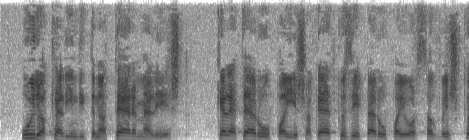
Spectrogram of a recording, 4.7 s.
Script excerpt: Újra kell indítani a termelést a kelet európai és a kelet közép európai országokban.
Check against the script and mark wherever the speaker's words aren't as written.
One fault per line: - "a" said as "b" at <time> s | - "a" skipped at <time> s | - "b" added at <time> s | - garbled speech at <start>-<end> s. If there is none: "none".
- "a" skipped at 1.9 s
